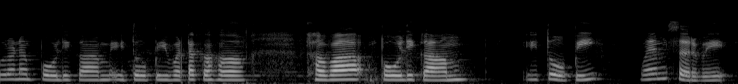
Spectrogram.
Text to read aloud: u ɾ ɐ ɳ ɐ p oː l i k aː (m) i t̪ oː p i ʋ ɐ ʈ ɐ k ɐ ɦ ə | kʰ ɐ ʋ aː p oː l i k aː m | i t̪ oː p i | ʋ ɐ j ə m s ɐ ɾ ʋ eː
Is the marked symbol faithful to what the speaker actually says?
yes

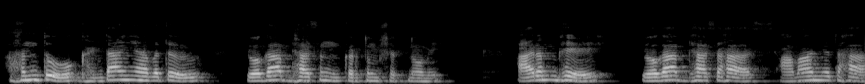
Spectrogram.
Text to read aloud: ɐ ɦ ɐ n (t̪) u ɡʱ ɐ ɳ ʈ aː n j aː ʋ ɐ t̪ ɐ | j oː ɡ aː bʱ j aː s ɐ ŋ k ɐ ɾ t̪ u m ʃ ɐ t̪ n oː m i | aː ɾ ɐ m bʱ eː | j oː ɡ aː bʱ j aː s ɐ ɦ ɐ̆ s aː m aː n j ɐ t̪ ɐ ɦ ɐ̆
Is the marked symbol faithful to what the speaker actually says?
yes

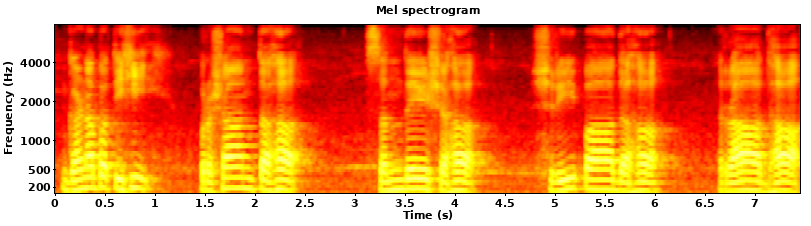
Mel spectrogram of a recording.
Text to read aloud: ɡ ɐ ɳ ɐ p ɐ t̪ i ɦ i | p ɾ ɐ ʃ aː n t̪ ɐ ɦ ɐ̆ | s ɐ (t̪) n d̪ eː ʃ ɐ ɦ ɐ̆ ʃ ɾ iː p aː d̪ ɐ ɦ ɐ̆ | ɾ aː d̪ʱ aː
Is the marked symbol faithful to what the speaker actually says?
no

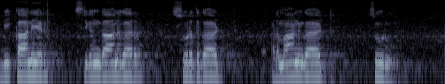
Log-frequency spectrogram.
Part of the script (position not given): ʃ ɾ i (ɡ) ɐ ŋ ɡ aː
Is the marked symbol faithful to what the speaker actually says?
yes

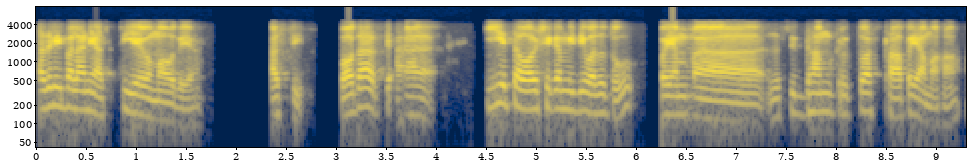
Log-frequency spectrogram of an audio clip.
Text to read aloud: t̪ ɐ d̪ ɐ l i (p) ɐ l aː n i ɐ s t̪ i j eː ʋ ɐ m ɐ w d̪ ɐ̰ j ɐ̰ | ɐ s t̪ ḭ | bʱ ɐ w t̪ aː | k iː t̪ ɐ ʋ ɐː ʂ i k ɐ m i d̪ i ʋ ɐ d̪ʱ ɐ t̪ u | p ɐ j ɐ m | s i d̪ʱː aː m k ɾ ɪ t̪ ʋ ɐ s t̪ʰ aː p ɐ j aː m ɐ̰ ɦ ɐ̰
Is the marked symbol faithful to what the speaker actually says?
yes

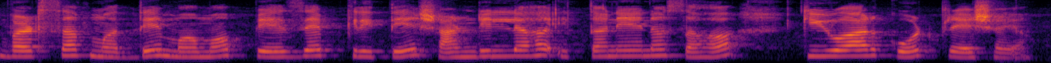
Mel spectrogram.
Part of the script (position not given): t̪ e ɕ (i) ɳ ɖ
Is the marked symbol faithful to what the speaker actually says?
no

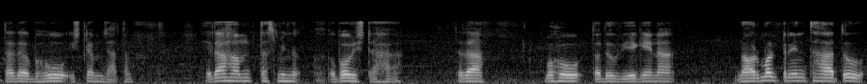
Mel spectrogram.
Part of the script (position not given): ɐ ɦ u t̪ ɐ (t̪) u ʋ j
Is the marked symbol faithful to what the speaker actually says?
no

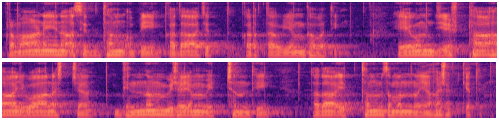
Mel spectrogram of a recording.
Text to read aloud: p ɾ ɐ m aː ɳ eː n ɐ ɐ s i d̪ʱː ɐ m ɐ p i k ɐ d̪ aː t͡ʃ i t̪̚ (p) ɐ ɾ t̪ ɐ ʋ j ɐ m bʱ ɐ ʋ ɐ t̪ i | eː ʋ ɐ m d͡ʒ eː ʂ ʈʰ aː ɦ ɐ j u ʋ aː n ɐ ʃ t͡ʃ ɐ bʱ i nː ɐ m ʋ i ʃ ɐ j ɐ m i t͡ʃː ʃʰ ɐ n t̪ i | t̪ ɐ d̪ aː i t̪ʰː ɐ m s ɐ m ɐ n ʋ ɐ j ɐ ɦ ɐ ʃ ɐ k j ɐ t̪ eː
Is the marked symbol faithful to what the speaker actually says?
no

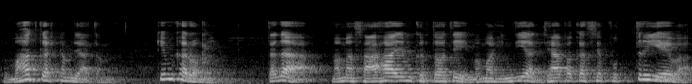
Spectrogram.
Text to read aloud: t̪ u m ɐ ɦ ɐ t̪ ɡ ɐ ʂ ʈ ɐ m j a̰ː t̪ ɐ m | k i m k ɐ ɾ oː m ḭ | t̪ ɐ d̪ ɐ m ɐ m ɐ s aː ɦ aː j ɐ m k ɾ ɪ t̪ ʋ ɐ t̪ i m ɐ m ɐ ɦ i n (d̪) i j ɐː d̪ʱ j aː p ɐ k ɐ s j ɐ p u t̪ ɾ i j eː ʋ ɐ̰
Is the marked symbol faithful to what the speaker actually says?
yes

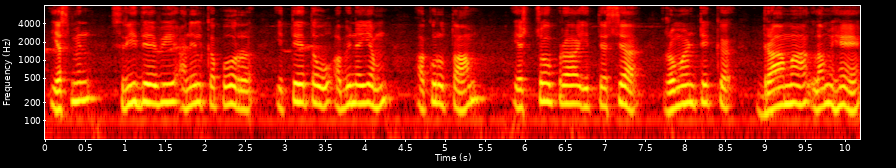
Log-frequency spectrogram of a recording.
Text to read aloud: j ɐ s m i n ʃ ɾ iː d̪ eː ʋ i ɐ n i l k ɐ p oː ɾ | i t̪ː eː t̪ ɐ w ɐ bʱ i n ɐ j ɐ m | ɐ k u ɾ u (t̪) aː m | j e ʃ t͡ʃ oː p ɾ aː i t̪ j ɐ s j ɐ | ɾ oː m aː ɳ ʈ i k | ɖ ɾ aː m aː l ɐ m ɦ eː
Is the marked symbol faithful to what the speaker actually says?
yes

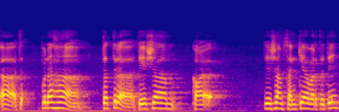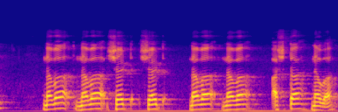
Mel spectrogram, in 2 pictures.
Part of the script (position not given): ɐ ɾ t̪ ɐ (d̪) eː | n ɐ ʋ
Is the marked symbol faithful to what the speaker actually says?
no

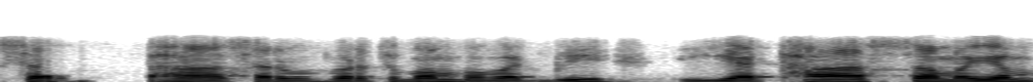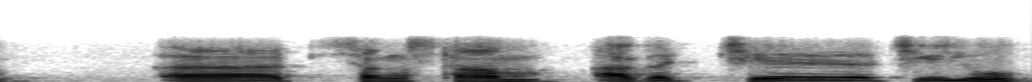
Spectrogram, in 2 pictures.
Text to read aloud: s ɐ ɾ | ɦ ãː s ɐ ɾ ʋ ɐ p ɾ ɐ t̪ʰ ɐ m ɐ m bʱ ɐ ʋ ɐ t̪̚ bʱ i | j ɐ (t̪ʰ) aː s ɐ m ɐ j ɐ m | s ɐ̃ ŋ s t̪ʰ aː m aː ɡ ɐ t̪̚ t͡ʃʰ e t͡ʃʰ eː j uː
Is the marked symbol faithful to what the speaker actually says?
yes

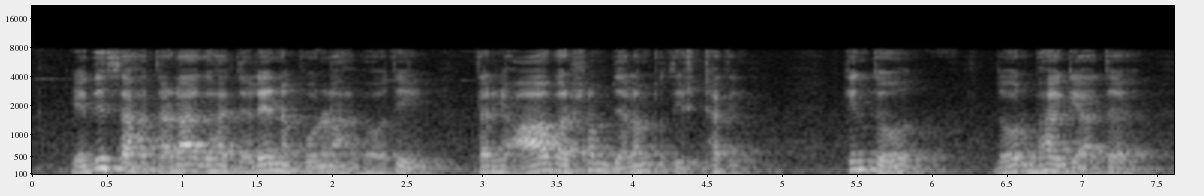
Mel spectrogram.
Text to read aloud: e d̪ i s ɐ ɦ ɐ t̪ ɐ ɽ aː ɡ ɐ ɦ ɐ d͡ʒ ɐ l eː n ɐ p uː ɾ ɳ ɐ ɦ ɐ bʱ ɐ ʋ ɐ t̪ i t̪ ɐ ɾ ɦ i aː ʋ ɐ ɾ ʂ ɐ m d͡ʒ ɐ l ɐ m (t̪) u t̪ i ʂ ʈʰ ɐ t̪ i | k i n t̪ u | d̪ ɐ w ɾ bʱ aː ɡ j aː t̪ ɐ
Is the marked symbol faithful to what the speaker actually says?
yes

